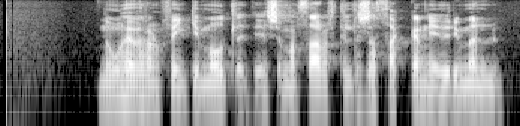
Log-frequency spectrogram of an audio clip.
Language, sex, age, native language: Icelandic, male, 20-29, Icelandic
